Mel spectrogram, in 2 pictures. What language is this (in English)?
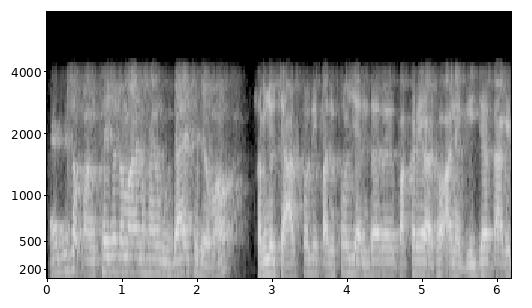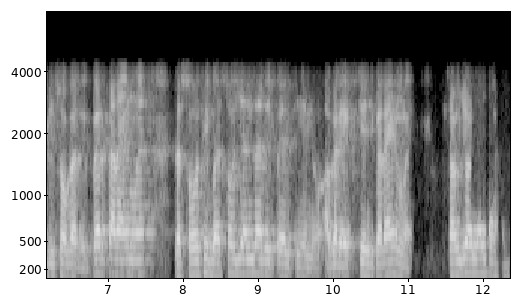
Sindhi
